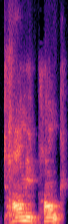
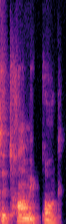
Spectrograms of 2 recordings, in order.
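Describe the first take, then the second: First: "Tommy Punk" said as two words, Tommy then Punk; name "Tommy Punk" like a person's name; misheard song title. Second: "Atomic Punk", low and quiet, starting on an A; low, soft correction to "Atomic Punk"; correcting the title. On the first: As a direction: say "Tommy Punk" with no leading A and no final c. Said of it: "I said something stupid too". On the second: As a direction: say "Atomic Punk" with the c heard before Punk. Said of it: "He goes, "That's Atomic Punk". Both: Retold or imitated.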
